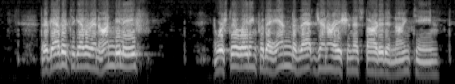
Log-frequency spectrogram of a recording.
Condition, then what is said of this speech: No condition.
